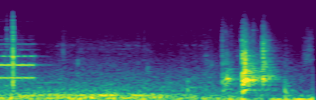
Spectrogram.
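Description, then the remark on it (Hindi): A doorbell gives one short, bright electronic ring that fades quickly, followed by a soft low hum and a brief burst of clattering noise near the end. “मैंने घंटी बजा दी।”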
